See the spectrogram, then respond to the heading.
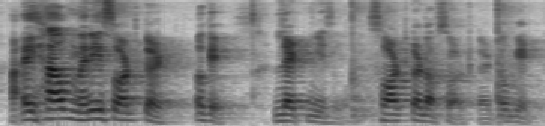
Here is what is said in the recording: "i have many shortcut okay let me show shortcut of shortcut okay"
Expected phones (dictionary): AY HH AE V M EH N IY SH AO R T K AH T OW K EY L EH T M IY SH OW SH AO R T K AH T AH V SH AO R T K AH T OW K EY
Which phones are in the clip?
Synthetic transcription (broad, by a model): AY HH AE V M EH N IY S AO T K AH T OW K EY L EH T M IY S OW S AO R T K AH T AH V S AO T K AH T OW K EY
